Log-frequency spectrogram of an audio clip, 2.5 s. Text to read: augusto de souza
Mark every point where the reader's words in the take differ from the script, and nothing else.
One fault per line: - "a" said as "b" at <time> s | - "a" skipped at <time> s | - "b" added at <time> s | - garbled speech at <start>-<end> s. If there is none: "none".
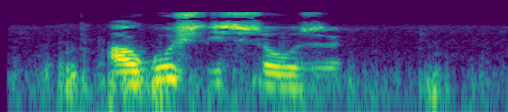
none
